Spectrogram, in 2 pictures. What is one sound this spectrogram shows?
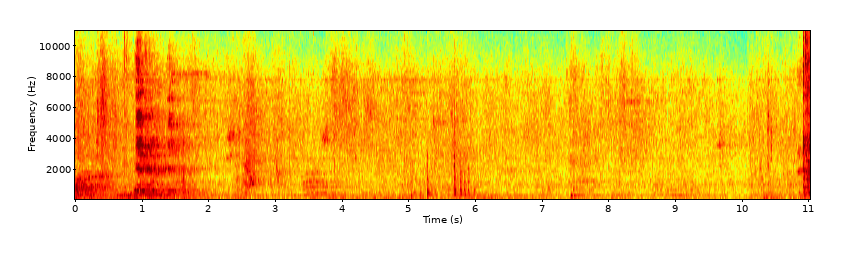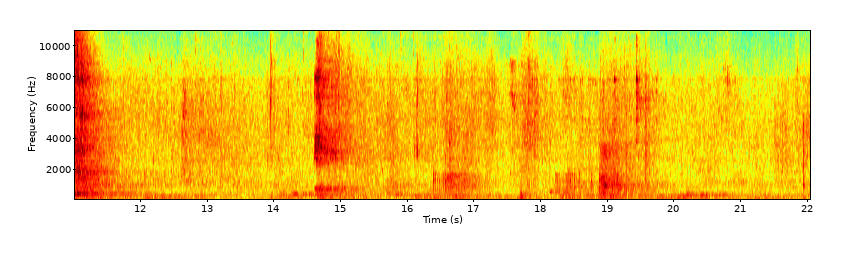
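An elderly man speaks slowly and solemnly through a microphone in a large echoing hall.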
